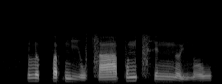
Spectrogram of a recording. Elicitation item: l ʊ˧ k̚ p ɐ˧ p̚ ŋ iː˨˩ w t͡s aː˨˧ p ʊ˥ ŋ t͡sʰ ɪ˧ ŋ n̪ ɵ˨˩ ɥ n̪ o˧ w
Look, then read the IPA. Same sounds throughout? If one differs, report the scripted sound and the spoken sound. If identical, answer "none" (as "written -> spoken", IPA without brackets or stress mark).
none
